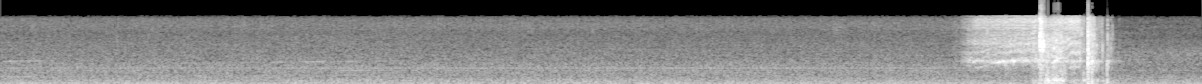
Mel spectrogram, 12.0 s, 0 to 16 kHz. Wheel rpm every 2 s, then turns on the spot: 0, 0, 0, 0, 20, 60.
none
